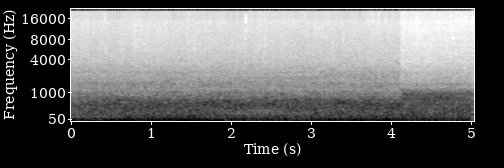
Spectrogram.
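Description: Steady, fine sizzling of spices, shallots, garlic and ginger frying in hot oil continues throughout, soft and even, growing slightly louder near the end.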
